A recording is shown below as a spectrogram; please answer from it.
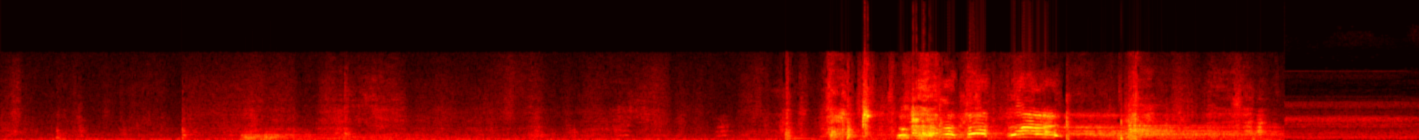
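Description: Loud, shrill screaming with wavering, arching pitch that starts about eight seconds in and lasts about four seconds. It cuts off abruptly into a steady hiss of TV static.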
